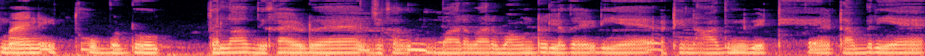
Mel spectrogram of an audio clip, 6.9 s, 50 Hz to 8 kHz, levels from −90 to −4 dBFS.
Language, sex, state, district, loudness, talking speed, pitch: Marwari, female, Rajasthan, Nagaur, -16 LUFS, 155 wpm, 175 Hz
